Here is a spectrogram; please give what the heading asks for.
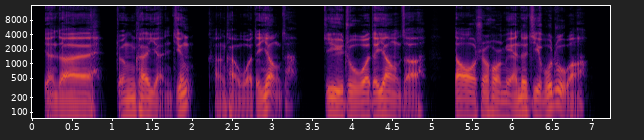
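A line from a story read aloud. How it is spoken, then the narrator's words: Low voice. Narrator (Chinese): 尼才低声说道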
